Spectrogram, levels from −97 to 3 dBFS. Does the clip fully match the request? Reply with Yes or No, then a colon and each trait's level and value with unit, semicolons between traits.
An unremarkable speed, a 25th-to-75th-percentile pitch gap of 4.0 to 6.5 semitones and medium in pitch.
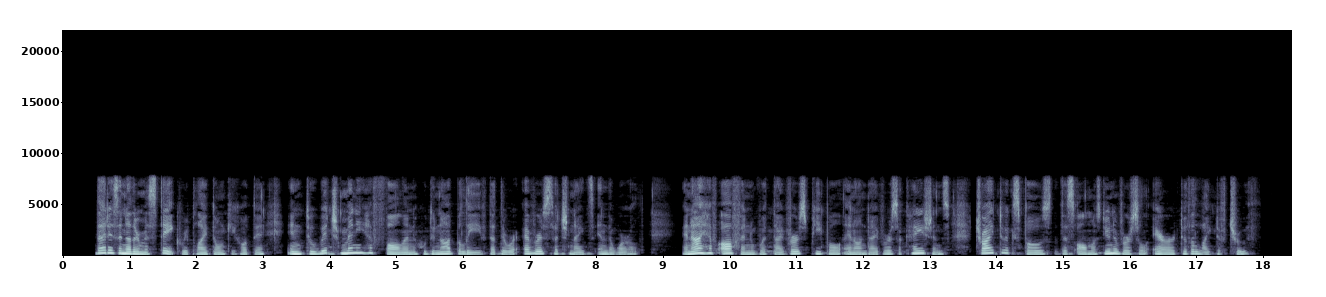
Yes: average, 155 wpm; average, 4.7 semitones; medium, 165 Hz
